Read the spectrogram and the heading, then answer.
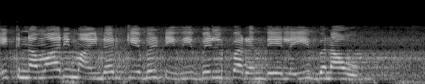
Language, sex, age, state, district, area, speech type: Punjabi, female, 18-30, Punjab, Muktsar, urban, read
